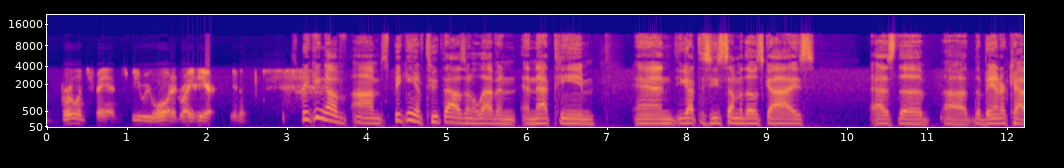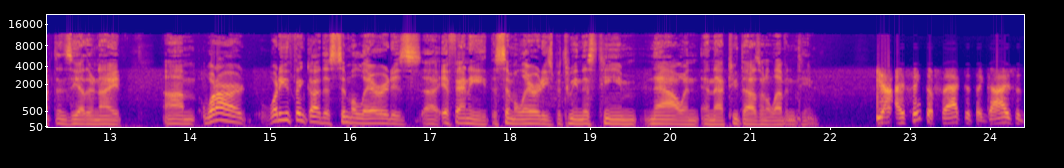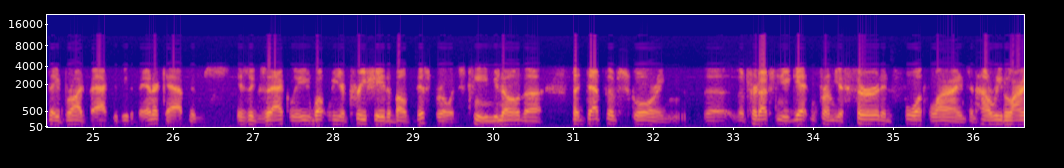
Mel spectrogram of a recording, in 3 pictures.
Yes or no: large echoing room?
no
